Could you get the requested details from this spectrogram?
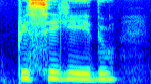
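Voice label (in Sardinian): "pissighidu", female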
